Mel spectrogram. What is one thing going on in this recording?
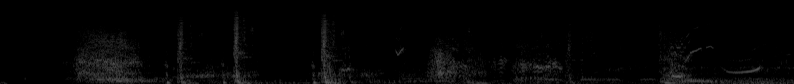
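A metal pipe strikes a creature with heavy thuds.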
